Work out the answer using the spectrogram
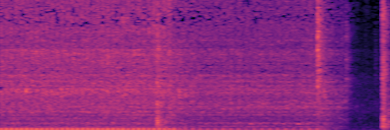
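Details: Single-cylinder motorcycle fitted with a DIY relay anti-theft alarm, idling normally: an even putt of about four beats a second before it shuts off.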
